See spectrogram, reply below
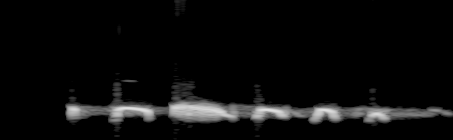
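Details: A female spotted dove, used to stimulate males to coo, gives a quick series of about six soft, mid-pitched, slightly falling coos over roughly three seconds.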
